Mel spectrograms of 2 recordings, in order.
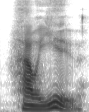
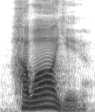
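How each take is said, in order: First: The stress falls on the word you. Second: The stress falls on the word are. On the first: Someone is replying to the question. "the second version is to stress the word you" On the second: Someone is asking the question. "number one is stressing the word are, like this"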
